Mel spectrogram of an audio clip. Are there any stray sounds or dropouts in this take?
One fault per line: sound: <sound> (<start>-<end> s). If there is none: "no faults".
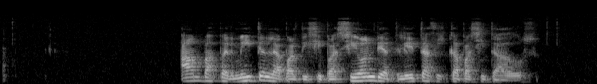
no faults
